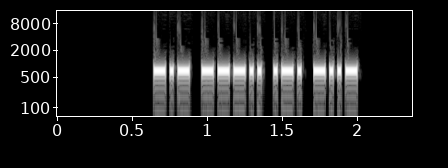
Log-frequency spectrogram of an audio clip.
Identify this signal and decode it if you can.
Morse code, heard as a keyed tone, about 43 wpm, 700 Hz. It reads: K8RX
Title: USA Call Signs - 4 Characters - Repeated 2x - 45wpm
